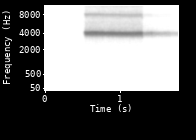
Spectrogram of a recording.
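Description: A single sharp, high referee's whistle blast in the football video game eFootball 2025 sounds clearly for under a second, then fades away in a thin trailing tone.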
